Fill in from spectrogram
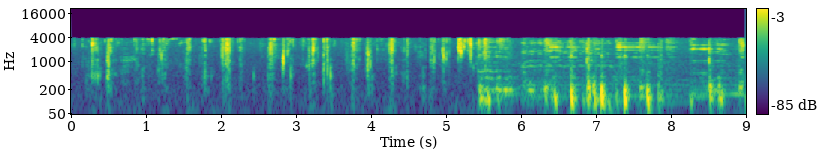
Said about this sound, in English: I don't know why I'm typing.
